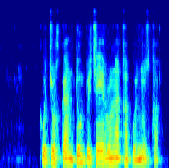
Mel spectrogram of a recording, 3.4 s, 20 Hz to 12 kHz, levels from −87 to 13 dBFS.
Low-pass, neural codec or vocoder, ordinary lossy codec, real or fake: 7.2 kHz; codec, 16 kHz, 4.8 kbps, FACodec; Opus, 16 kbps; fake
